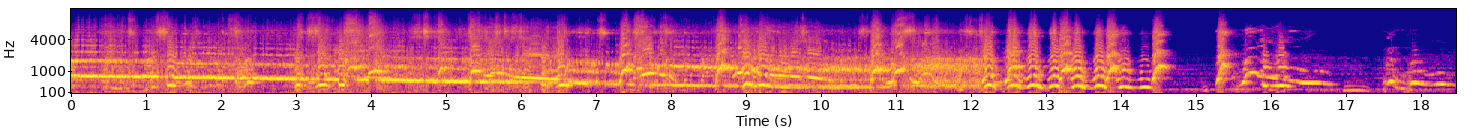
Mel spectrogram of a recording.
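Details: Kisko and Nanuk, two dogs, howl along to sirens: a long descending drawn-out howl for ten seconds, then broken wavering yips and short howls as the sound tapers, ending in quieter choppy cries.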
